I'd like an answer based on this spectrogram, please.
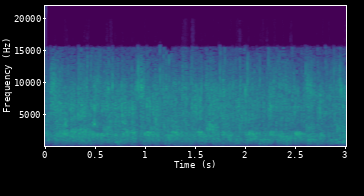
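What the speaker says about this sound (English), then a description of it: "please give yourself a big round of applause" A large audience at an inaugural and orientation ceremony for a management institute gives a big round of applause, dense continuous clapping at full strength that fills the whole stretch without any voices.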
